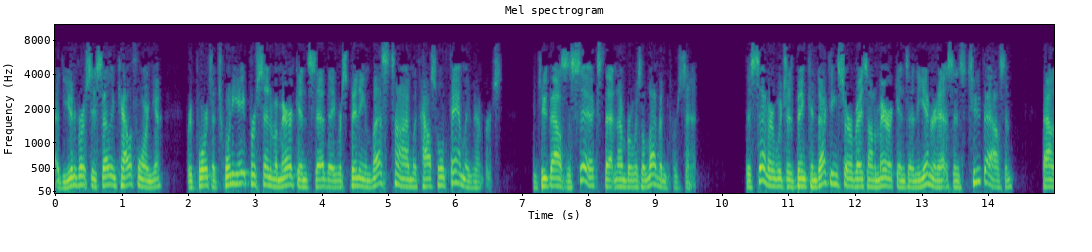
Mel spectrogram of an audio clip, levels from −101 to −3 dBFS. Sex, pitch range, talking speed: male, 130-180 Hz, 170 wpm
